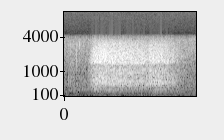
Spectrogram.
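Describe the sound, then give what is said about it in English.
A single long, deep inhale through the nose during a guided affirmation session: airy and steady, swelling in and holding for about a second and a half before fading, with no talking. “Take a nice deep breath.”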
